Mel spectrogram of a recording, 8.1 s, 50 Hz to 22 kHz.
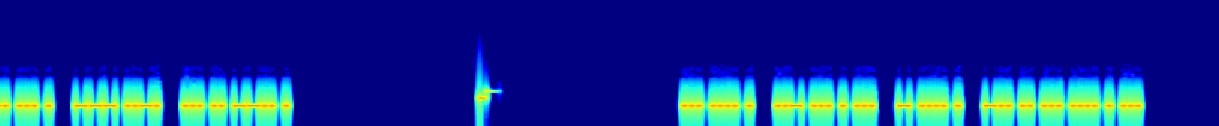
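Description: Rapid Morse code at about 50 words per minute: a steady mid-pitched tone keyed in quick dits and dahs, sent in two runs split by a pause with a single short click.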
